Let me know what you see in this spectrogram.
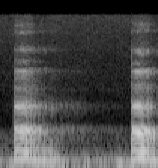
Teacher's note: sedikit ada hentakan agar pelafalan huruf hamzahnya lebih jelas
